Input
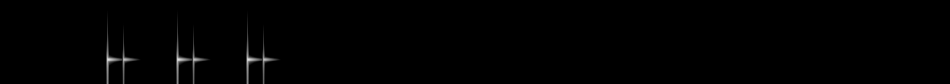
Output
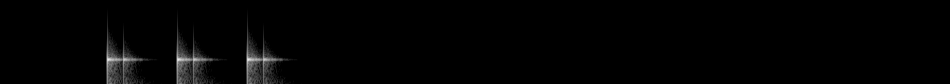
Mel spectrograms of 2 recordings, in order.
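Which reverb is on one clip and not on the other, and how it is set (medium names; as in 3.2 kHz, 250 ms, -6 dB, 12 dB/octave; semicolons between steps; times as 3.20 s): simulated room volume 270 m³, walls furnished, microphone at 0.75 m; trim +1 dB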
